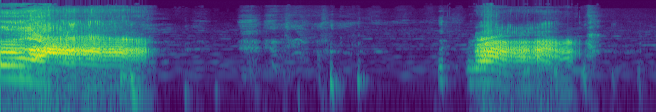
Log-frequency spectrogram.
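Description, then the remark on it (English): A man bellows a harsh, strained roar of pain lasting about a second after a rope is swung onto the underside of his chair, striking his testicles, followed by quiet shuffling and a few soft thuds, then a second loud anguished cry of similar length. “… lets out a gruesome roar of pain.”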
